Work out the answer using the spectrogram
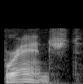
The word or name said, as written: branched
